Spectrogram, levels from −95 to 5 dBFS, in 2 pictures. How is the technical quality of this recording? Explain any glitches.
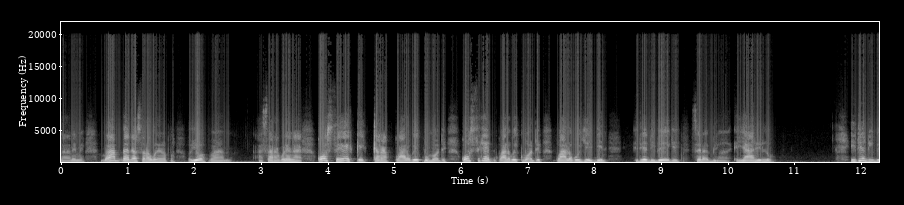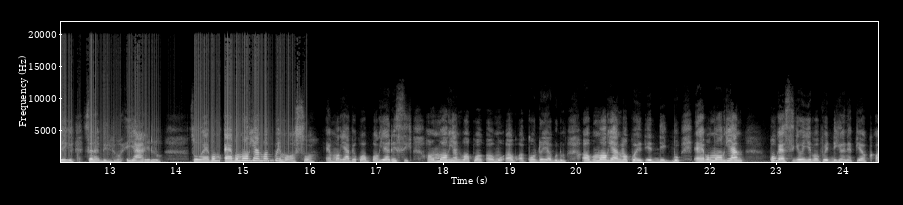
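The recording has two technical faults.

From the start to about 15.96 s, a filter restarted on every block adds a steady buzz at 100 Hz. The filter loses its memory at each block boundary and begins again from silence. Each restart leaves a tiny transient, every 10 ms. Together these fuse into a buzz. It grows louder as the speech gets louder and fades in quieter passages. After about 15.96 s the buzz stops.

Compressed frames are skipped five times: at 3.59 to 3.64 s, 6.50 s, 8.03 s, 9.84 s, and 18.13 to 18.18 s. At each point, whole frames of the coded stream are missing or were rejected as damaged. The audio jumps forward by whole 10 ms frames. The jumps are roughly 150 ms, 150 ms, 70 ms, 200 ms and 70 ms of speech.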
